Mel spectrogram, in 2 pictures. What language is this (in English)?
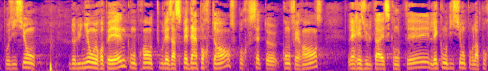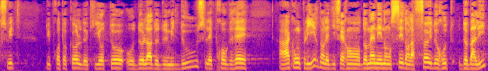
French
